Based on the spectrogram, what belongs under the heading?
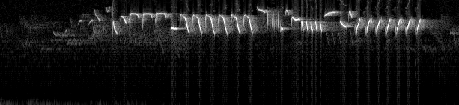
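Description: A Eurasian wren sings a loud, rapid, high-pitched outpouring of trills and sharp notes lasting about four seconds, with faint low background rumble.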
